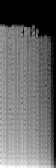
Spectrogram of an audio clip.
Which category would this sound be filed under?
Sound effects > Other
